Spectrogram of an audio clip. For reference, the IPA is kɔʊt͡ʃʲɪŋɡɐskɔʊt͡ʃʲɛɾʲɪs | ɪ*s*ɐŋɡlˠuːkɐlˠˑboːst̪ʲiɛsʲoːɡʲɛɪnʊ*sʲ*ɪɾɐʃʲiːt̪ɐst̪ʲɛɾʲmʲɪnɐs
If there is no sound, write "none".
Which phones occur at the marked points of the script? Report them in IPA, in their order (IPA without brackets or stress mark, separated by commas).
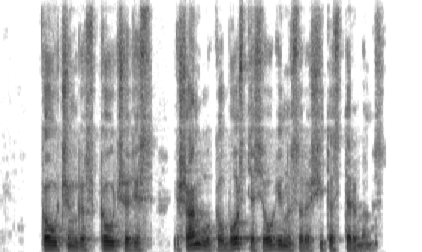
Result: ʃ, sʲ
